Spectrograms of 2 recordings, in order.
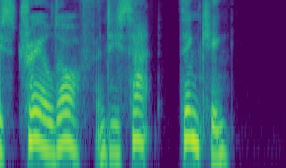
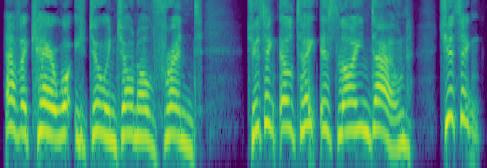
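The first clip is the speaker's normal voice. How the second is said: high, loud urgent warning; raised-voice appeal to an old friend; heated protest; 6 semitones higher, 6 dB louder than usual. A narrator's reading. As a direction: plead loudly, pitch raised, until cut off. Harry's heated protest, cut off.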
